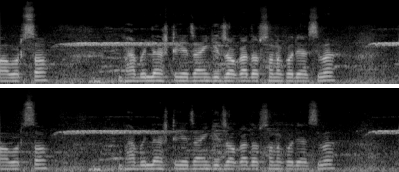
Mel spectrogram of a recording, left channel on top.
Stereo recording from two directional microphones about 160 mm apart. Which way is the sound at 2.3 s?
5° left (ahead or behind).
